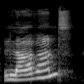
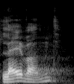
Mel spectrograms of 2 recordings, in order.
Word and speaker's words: leiwand: Äh, wahrscheinlich werde ich es jetzt falsch aussprechen. Lavand, richtig oder falsch? – Leiwand, meinst? – Ja. – Das ist Leiwand.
